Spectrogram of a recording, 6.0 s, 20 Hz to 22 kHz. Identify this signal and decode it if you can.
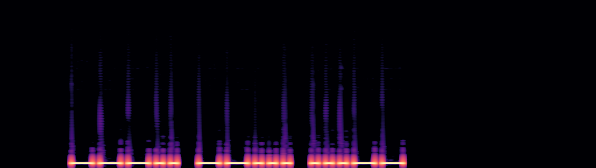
Morse code, heard as a keyed tone, about 17 wpm, 700 Hz. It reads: 873
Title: Common Cut Numbers - 3-Digit 17wpm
